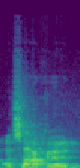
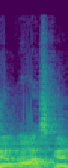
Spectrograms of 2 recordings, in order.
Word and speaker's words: Asuka: moved on before she came back um so Asaka or Asuka hope hope time pronounce that name ASA Asuka and Kyrie actually had the titles for 180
